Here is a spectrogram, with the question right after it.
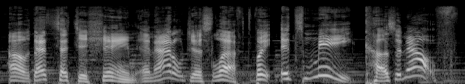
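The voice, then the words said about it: Put-on silly character voice. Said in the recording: “do this bullshit voice?”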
